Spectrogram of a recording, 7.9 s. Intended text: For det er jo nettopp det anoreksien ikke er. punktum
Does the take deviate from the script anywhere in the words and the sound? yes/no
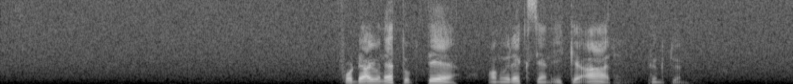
no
